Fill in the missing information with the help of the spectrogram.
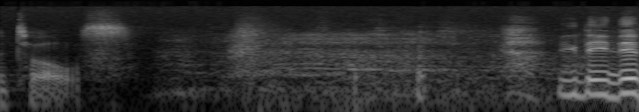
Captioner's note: everyone chuckles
